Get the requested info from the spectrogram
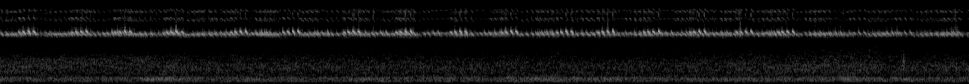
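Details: Crickets calling on a stormy summer evening, sharp high chirps repeated roughly twice a second in an even rhythm above a continuous thin trill, with a faint low rumble beneath.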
